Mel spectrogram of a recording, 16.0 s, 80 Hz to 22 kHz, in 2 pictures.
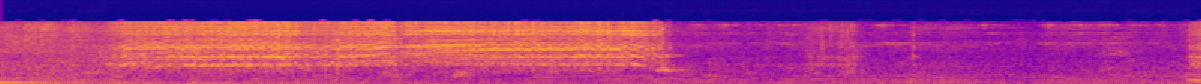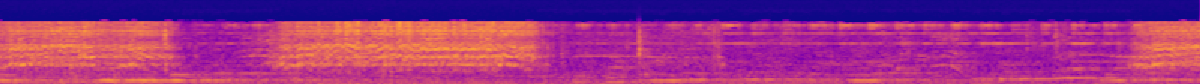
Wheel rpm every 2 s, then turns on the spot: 70, 140, 50, 0, 70, 100, 10, 30.
4-6 12-14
